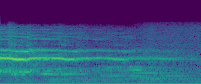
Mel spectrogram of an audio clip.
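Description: A young woman's long, drawn-out cry of "Shifu!" ("Teacher!"), held on one high note and fading away over the first second and a half.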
